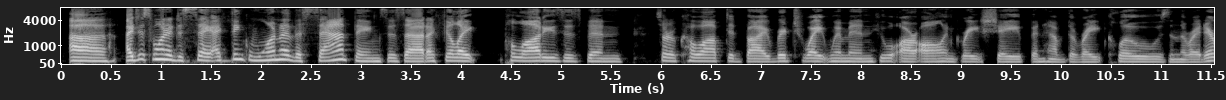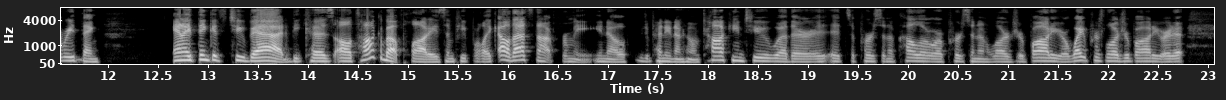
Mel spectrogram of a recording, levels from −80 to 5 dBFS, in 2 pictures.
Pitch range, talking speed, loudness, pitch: 145-185 Hz, 240 wpm, -16 LUFS, 160 Hz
